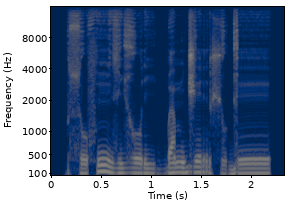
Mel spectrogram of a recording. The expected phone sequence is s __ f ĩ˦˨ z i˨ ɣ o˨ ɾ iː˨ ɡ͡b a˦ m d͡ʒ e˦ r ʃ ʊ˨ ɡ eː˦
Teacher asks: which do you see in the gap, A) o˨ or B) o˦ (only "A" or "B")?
A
